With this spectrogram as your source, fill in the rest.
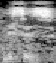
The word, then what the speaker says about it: Mrs: toma cuidado com abreviação tá escrito Mr RS mas não tem nenhum R na pronúncia E você vai querer dizer Mister M algum R não tem R cuidado com a sua pronúncia Miss misses Ok misses então a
